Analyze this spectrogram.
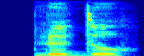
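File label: "le dos", French; partes del cuerpo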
